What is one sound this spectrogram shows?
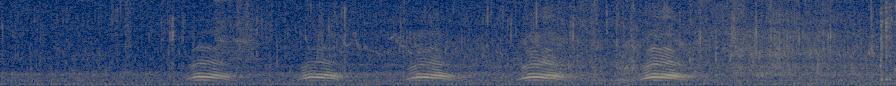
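A bird calls several times in quick bursts.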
